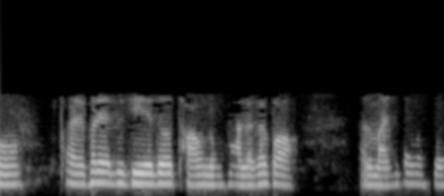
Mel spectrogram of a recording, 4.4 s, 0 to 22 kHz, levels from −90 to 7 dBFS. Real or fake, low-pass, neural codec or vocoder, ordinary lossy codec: real; 3.6 kHz; none; MP3, 16 kbps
